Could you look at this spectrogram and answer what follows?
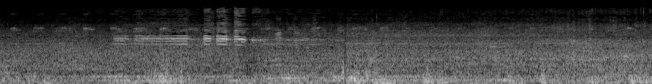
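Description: City road traffic heard from a moving vehicle: steady engine and road noise, with a vehicle horn sounding briefly a couple of times between about one and two and a half seconds in.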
